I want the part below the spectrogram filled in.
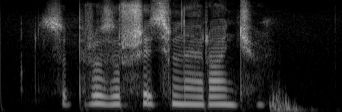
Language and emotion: Russian, neutral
